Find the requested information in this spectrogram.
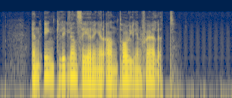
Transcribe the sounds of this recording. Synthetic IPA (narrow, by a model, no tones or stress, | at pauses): ɛnʏŋklɪɡlanseːɾɪŋæɾʔa̰nt̪ʰɑːɡlɪɡənɧɛːlə̰t̪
